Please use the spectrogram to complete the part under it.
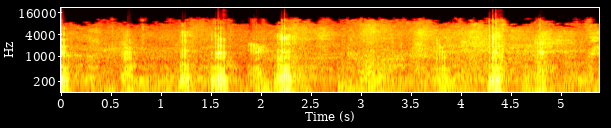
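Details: Angry farm pigs: separate harsh grunt-squeals come in short bursts every half second to second, the loudest near the start and end, over a quieter low background of other pigs.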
